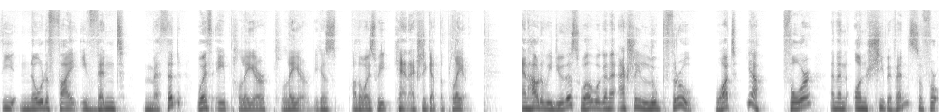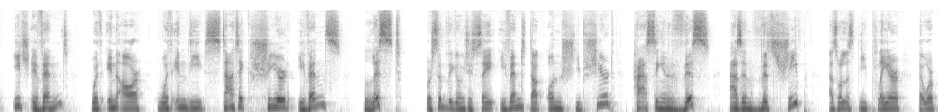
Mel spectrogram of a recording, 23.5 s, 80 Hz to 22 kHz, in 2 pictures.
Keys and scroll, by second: 3.4 Tab, 6.3 Delete, 10.8 Tab.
